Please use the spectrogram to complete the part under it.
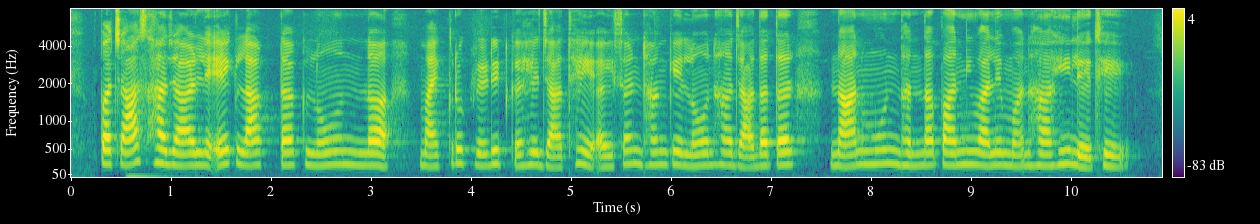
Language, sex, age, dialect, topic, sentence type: Chhattisgarhi, female, 18-24, Western/Budati/Khatahi, banking, statement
